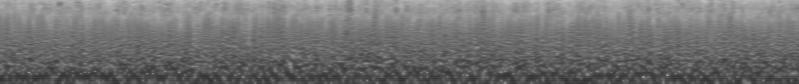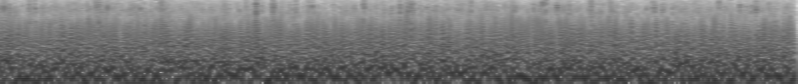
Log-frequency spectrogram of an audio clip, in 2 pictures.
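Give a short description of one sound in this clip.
Jet engines roar loudly and steadily from inside an airliner cabin.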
